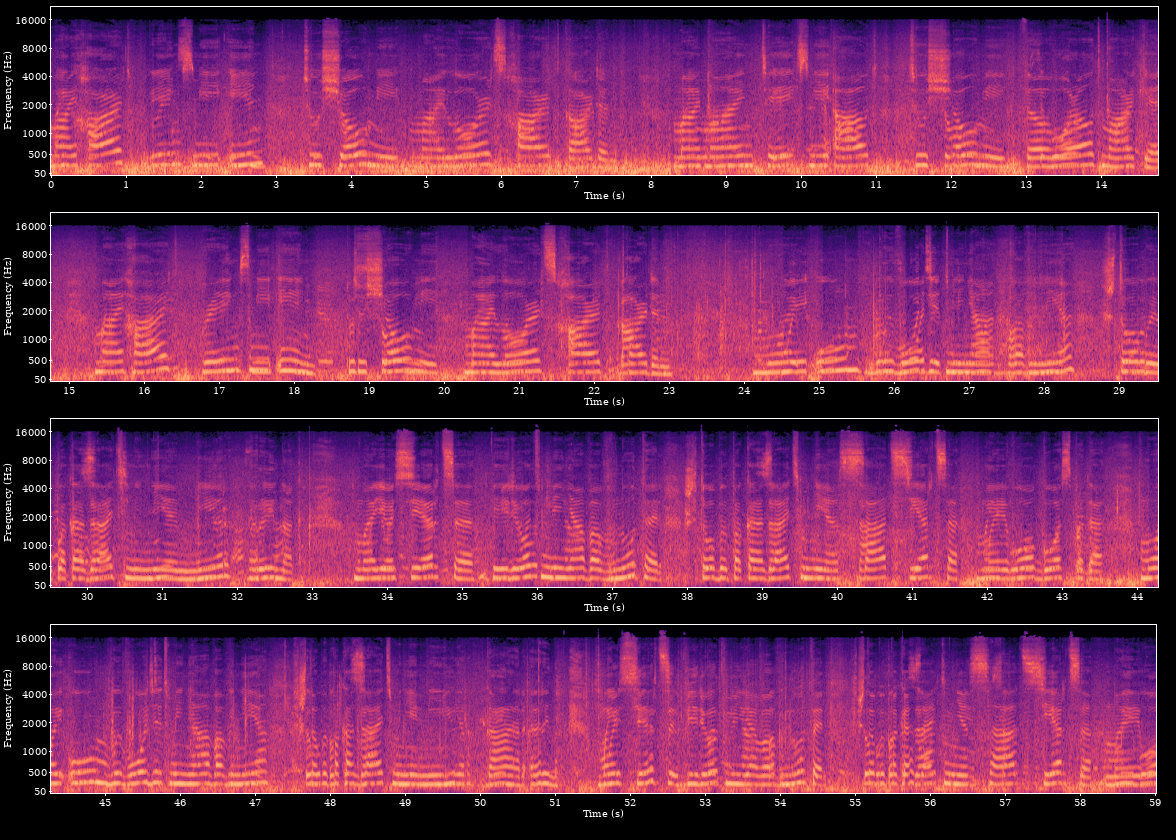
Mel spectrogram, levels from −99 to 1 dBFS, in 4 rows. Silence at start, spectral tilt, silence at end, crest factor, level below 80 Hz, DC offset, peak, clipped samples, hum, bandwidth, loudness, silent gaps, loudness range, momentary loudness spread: 0 s; -5 dB/octave; 0 s; 18 dB; -32 dBFS; under 0.1%; 0 dBFS; under 0.1%; none; 16.5 kHz; -20 LUFS; none; 1 LU; 4 LU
